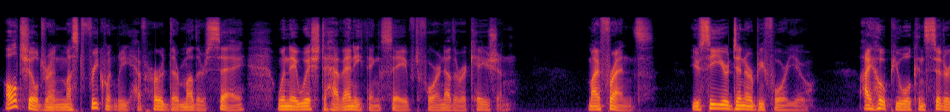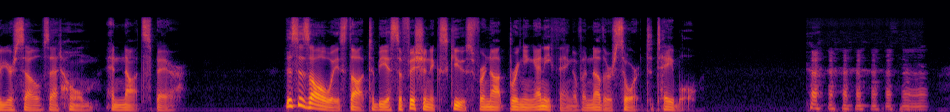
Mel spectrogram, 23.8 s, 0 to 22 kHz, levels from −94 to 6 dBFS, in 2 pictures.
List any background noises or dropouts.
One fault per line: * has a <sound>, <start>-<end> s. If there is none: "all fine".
* has a laugh, 22.0-23.5 s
